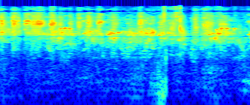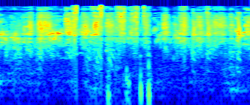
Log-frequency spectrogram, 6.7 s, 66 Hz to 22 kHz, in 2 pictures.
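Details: Budgerigar flock sound dated 9 February 2024: constant high chirping and squawking chatter, overlapping voices, punctuated by several short low thuds and clicks.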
